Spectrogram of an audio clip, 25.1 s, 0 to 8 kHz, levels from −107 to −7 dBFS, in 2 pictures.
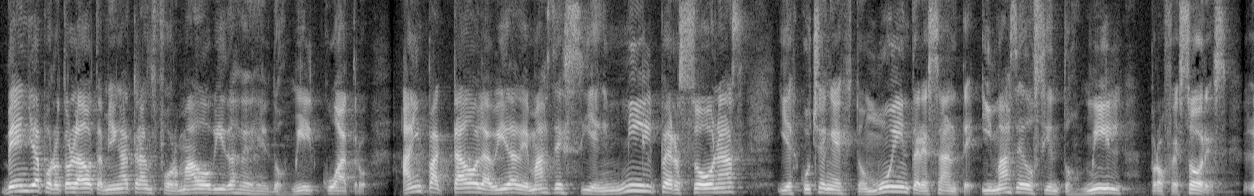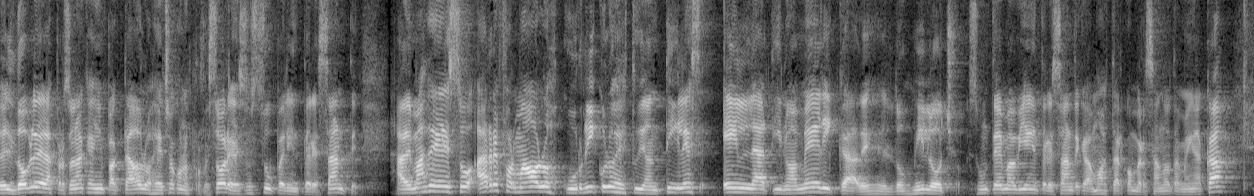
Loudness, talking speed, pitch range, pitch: -26 LUFS, 175 wpm, 140-195 Hz, 165 Hz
